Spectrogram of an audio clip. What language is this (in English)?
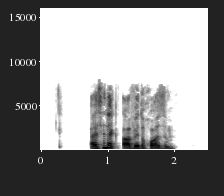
Kurdish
